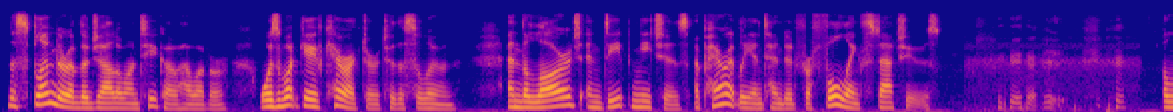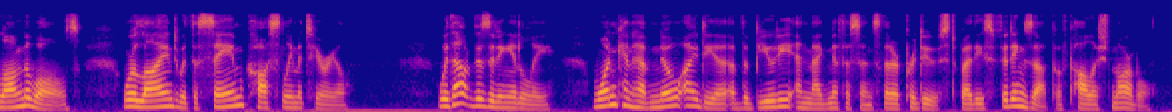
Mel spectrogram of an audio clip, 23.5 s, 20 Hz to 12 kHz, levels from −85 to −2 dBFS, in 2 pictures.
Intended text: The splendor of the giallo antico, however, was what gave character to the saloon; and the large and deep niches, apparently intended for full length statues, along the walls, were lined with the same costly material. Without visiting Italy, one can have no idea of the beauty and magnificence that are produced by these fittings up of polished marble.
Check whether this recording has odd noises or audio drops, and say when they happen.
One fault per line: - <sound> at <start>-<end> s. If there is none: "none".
- laugh at 9.7-11.3 s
